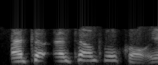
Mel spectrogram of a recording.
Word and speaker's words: Antetokounmpo: I can't say the last name either. Antetokounmpo. Yeah. – Antetokounmpo. Yeah, I think that sounds about right.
